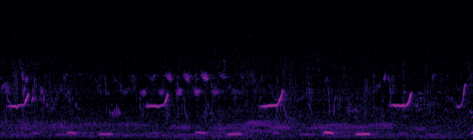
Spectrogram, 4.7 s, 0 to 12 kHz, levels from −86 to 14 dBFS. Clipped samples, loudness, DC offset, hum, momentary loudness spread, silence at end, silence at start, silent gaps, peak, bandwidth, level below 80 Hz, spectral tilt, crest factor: under 0.1%; -50 LUFS; under 0.1%; none; 10 LU; 0 s; 0 s; none; -36 dBFS; 11.5 kHz; under -90 dBFS; -1 dB/octave; 16 dB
